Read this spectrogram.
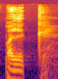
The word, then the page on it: payek: Biak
